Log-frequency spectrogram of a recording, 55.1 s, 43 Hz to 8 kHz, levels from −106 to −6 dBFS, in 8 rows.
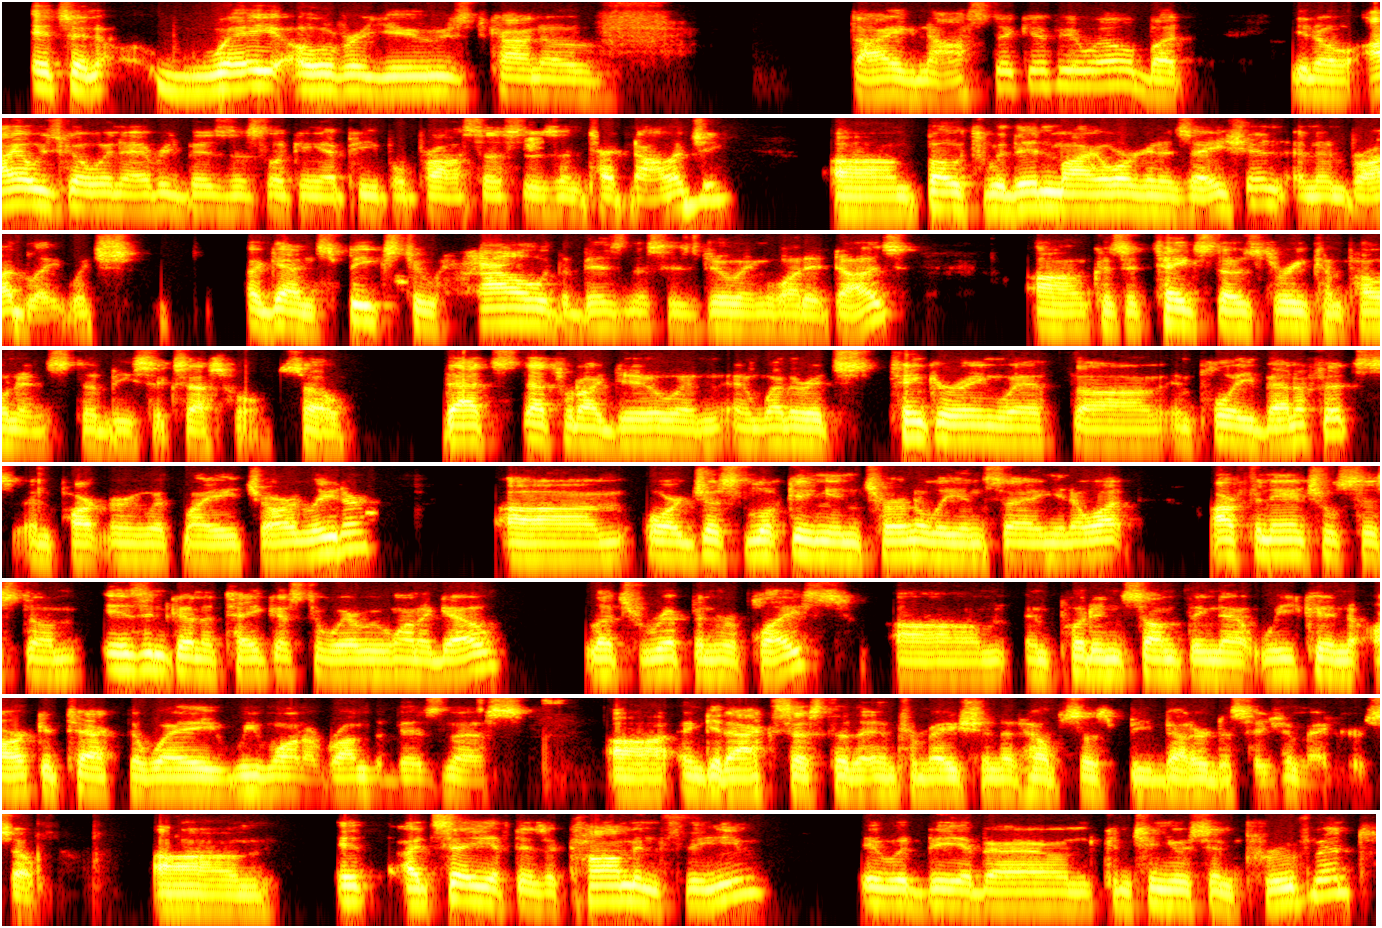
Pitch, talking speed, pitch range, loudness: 110 Hz, 165 wpm, 105-125 Hz, -20 LUFS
